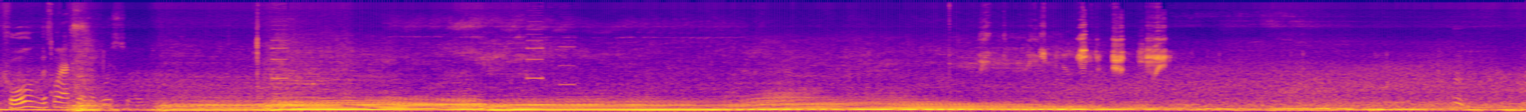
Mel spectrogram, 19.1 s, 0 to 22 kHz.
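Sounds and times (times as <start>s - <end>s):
car engine revving: 0.8s - 13.6s
crosswalk signal beeps: 3.3s - 4.0s, 6.3s - 7.3s.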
